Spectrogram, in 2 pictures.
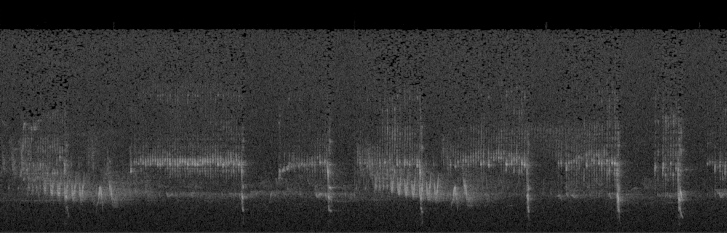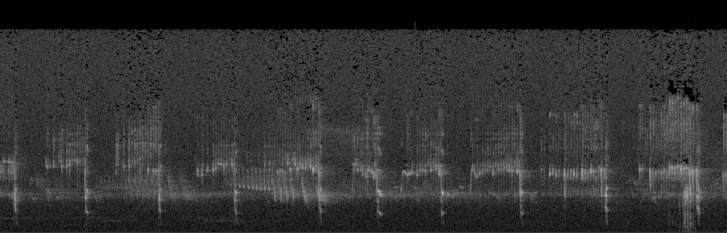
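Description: Lesser spotted eagles at the nest calling: a short, sharp, falling call repeated about once a second, with bouts of fast trilling and thin whistled notes from other birds in the forest. Near the end comes a brief rush of wing noise close to the microphone as one eagle takes off.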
